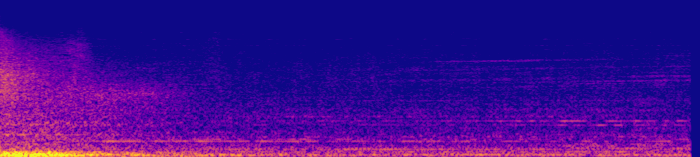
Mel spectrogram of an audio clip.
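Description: A loud in-game blast booms, then rumbles and fades.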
